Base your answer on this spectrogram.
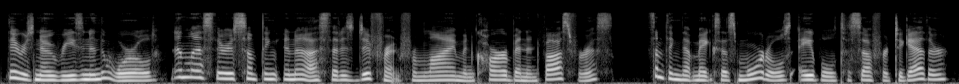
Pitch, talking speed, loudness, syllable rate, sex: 215 Hz, 195 wpm, -15 LUFS, 5.6 syllables/s, female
